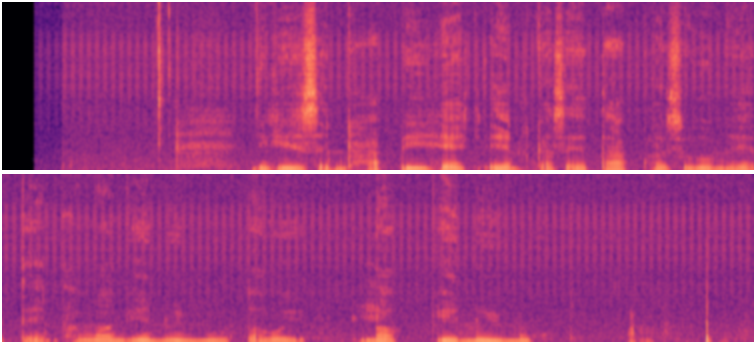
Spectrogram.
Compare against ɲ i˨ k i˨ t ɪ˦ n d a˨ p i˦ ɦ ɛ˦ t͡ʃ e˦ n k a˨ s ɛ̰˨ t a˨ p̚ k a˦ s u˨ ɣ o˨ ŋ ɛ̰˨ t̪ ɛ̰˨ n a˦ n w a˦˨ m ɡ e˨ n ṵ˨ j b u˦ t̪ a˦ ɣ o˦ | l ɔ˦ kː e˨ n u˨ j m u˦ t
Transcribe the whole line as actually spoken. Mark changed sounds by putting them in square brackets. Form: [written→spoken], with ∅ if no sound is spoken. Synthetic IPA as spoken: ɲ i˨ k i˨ [t→s] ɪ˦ n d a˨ p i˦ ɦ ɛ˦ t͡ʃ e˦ n k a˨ s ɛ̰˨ t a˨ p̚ k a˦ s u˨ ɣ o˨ ŋ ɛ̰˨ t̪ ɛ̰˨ n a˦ [n→ŋ] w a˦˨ [m→ŋ] ɡ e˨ n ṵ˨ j [b→m] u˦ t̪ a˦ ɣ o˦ | l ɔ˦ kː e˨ n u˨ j m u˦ t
